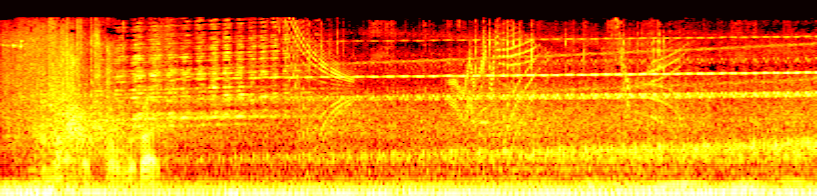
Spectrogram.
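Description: A low electric hum rises in pitch as an energy beam powers up.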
